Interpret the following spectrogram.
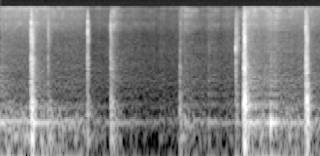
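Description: Pen writing on a board: a few faint, short ticks and taps of the pen tip on the surface, bunched together near the end, over a faint steady hum.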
